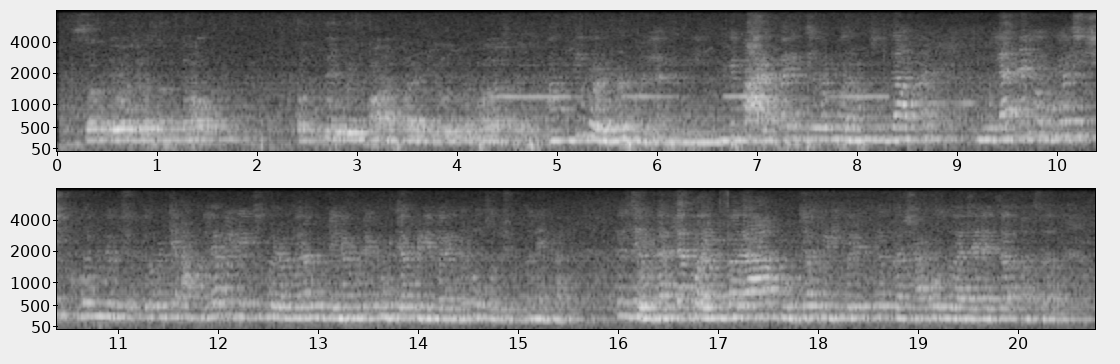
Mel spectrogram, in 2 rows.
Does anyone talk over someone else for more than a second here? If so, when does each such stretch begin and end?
none

